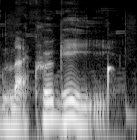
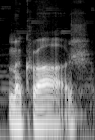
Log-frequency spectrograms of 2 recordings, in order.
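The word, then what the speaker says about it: Macragge: the ultramarines warriors of macra ghee i'm sorry i said it wrong again i meant mirage you're mocking me aren't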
